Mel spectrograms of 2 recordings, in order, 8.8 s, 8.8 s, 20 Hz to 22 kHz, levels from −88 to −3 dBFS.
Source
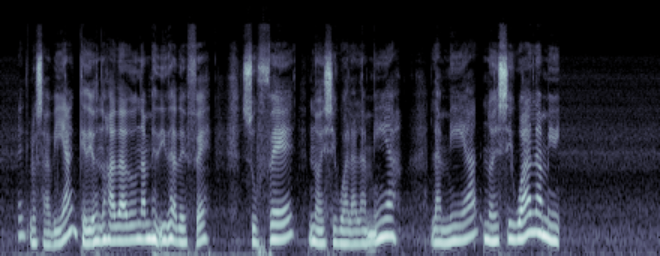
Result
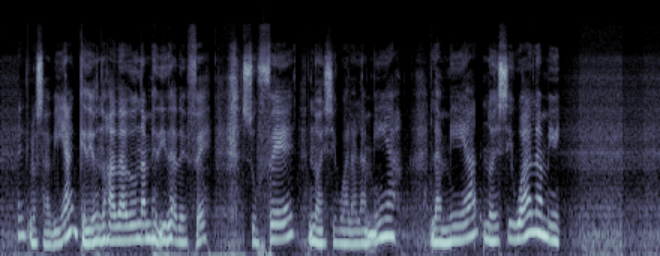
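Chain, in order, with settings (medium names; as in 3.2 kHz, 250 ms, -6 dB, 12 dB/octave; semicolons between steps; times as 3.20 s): comb 7.3 ms, depth 56%; compression 3:1, threshold -36 dBFS, peak gain reduction 18.5 dB; random-step tremolo; trim +9 dB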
